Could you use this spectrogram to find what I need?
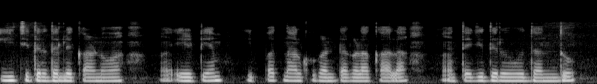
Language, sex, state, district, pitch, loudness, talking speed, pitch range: Kannada, female, Karnataka, Bangalore, 170 Hz, -18 LUFS, 90 wpm, 165-180 Hz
